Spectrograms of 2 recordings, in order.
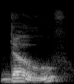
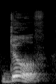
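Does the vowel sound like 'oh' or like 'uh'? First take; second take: oh; uh. First: The vowel is a long 'oh' sound, like 'drove'. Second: The vowel is a short 'uh' sound, like 'of'. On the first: The speaker calls it wrong. "not dove" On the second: The speaker calls it right. "like a bird"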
